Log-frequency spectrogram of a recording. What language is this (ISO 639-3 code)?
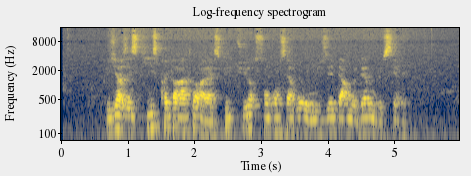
fra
